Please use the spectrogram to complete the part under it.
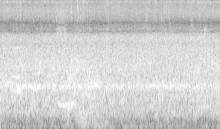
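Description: A river stream flows steadily in Abuyog, Leyte, a broad continuous rushing and gurgling that stays loud and close throughout, with no clear pauses.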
